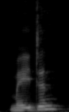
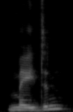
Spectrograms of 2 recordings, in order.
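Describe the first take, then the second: The two takes are said the same way.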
